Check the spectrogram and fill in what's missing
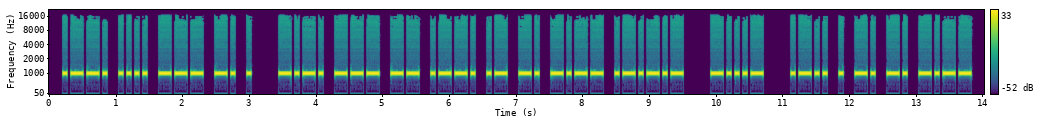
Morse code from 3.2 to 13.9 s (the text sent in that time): COMPANY. <BT> LENNY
